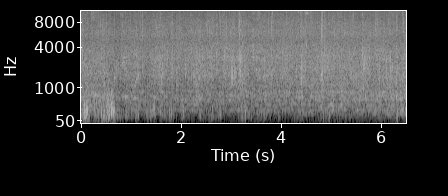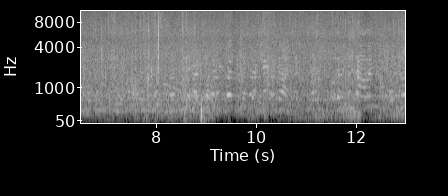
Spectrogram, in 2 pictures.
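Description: Indistinct chatter of several people talking at once, with no single clear voice. It grows busier and louder from about two-thirds of the way in.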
